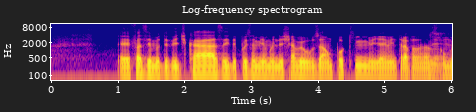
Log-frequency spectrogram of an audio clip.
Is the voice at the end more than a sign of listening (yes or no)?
no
